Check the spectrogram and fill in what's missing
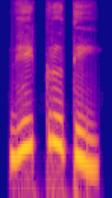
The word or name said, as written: ಧಿಕೃತಿ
